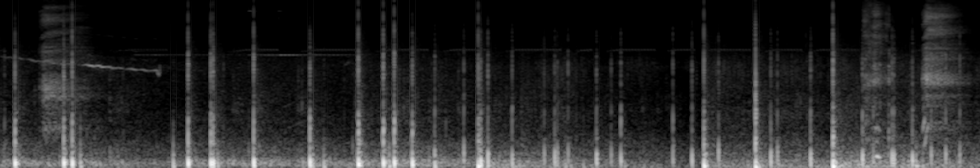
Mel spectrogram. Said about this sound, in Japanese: あ、ねえ花火、ラストスパートみたい。ほら、あ、すごいすごい、やっぱ迫力のある花火はいいよね。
